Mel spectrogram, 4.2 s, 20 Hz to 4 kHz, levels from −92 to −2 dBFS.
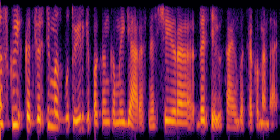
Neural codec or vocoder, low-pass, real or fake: none; 3.6 kHz; real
